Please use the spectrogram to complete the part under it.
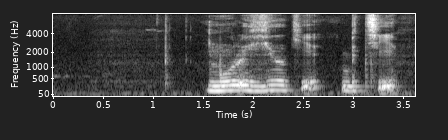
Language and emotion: Russian, neutral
